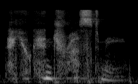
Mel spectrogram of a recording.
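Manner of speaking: unvoiced, hushed voice of God; soft whispered plea for trust. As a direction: whisper it gently, like a patient reminder. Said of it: "He said".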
